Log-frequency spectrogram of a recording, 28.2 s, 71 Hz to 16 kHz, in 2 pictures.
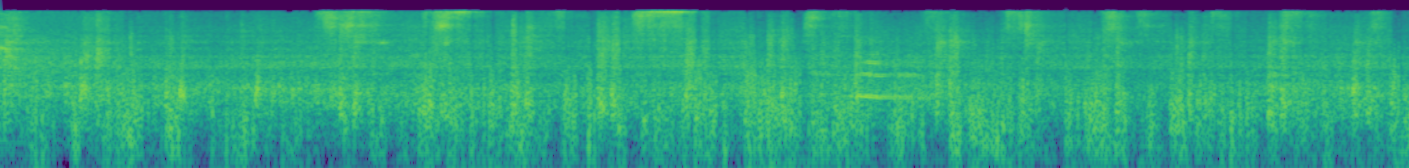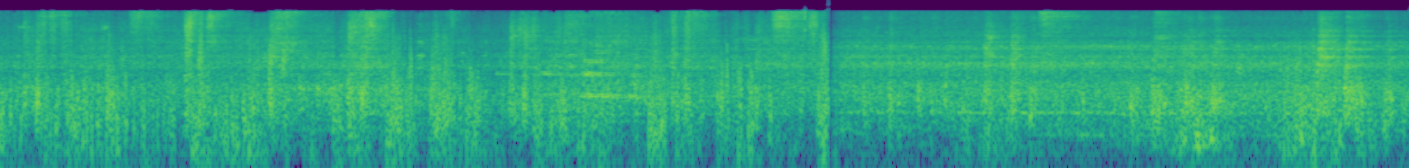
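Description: Diesel railcar running, heard from an open side window: wheels clicking and clattering over the rail joints, mixed with the diesel engine and rushing air. The sound is steady and loud, and a brief higher tone cuts through twice, about 9 and 20 seconds in.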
